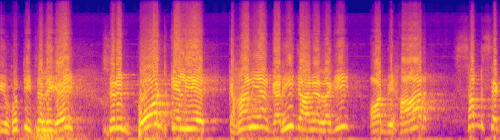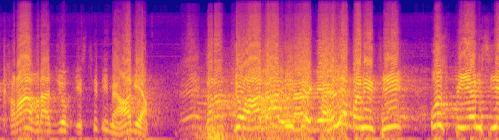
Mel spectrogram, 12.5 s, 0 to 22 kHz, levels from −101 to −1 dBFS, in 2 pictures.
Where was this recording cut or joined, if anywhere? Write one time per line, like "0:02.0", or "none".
0:08.9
